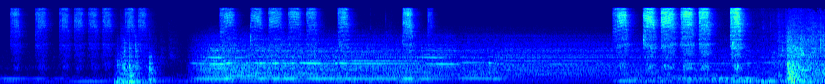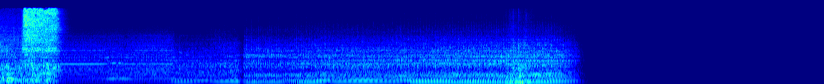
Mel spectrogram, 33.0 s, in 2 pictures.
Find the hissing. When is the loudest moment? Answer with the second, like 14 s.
17 s.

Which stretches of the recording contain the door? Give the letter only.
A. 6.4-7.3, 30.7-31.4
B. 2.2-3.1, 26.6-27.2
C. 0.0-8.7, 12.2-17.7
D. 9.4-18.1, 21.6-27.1
B.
